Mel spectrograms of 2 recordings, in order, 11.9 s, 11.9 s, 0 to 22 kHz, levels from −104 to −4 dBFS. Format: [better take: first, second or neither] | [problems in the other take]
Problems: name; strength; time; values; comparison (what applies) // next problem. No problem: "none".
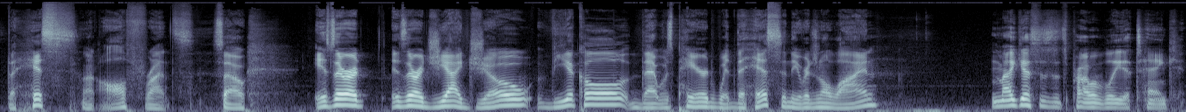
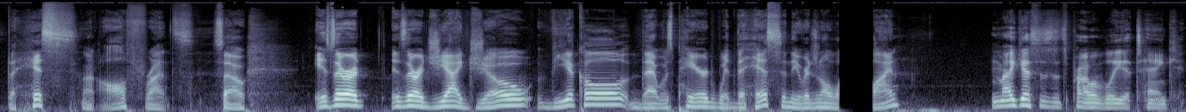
first | audio freezing; at 8.5 s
